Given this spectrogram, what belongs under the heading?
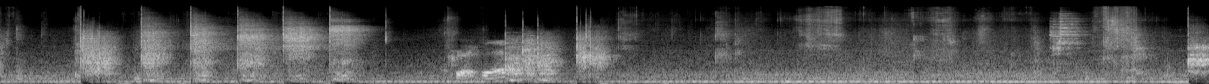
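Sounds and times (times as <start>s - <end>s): low machine hum: 0.0s - 12.0s
meat tearing and rustling: 6.1s - 11.6s.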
